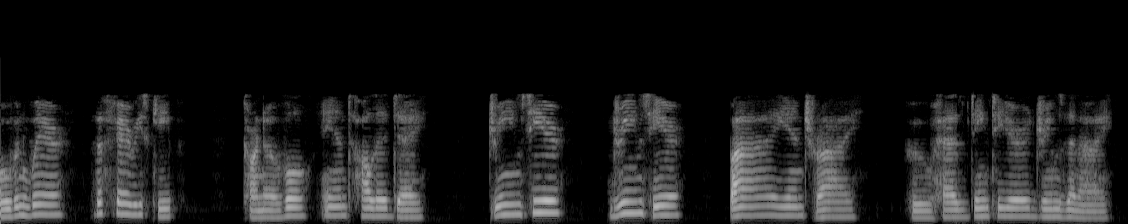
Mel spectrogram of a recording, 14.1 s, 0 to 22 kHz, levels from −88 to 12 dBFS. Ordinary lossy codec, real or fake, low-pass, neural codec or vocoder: AAC, 16 kbps; real; 7.2 kHz; none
